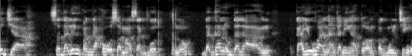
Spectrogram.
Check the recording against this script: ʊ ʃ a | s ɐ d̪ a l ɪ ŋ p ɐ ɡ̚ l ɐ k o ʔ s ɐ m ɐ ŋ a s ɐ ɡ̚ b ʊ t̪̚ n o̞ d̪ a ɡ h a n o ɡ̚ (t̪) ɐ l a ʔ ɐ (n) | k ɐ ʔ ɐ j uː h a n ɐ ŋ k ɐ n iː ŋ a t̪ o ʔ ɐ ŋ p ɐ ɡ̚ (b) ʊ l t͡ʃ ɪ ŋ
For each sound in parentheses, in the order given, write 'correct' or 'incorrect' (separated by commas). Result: incorrect, incorrect, incorrect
